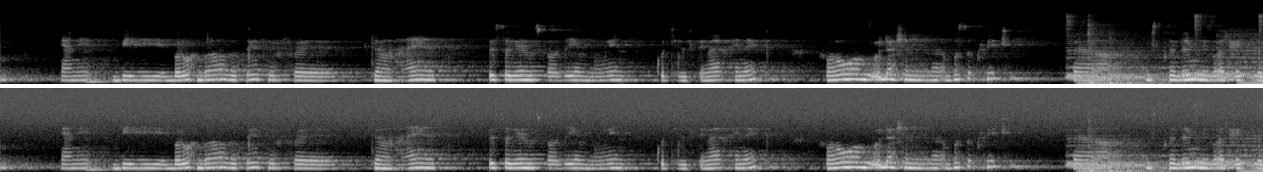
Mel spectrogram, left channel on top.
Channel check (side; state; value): right; noise; hiss, 9 dB below the sound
